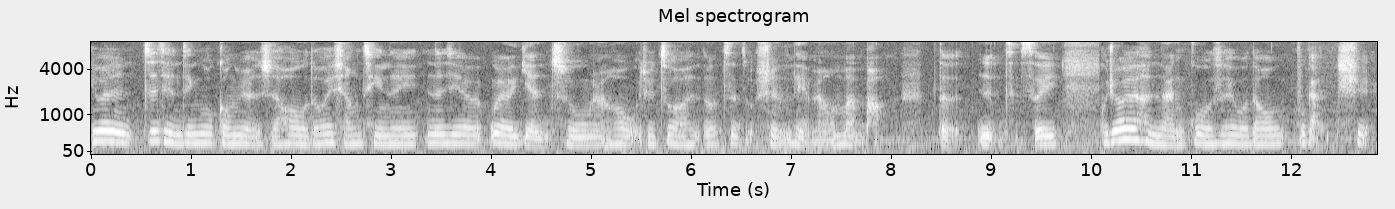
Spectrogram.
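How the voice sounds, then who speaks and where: Noticeable background noise and audible room echo accompany a woman's voice. She speaks at a medium pitch and a moderate pace. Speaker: podcast host and actress. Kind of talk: spiritual talk.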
